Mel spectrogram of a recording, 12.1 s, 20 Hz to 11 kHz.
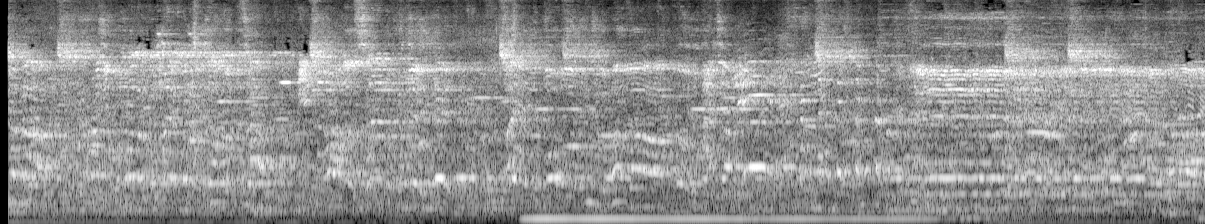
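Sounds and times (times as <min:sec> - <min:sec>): voices in a large hall: 0:00.1 - 0:12.0.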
